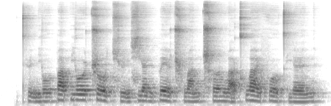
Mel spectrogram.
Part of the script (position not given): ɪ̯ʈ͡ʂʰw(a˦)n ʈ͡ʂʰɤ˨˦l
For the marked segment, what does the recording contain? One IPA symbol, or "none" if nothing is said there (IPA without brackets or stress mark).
a˨˦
